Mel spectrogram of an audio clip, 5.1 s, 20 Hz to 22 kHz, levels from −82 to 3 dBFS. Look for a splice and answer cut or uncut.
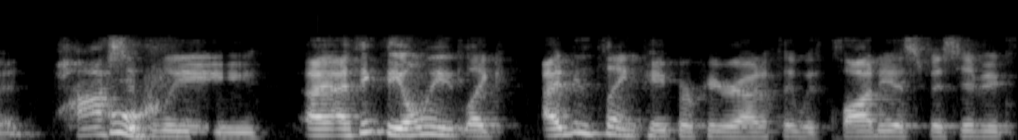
uncut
